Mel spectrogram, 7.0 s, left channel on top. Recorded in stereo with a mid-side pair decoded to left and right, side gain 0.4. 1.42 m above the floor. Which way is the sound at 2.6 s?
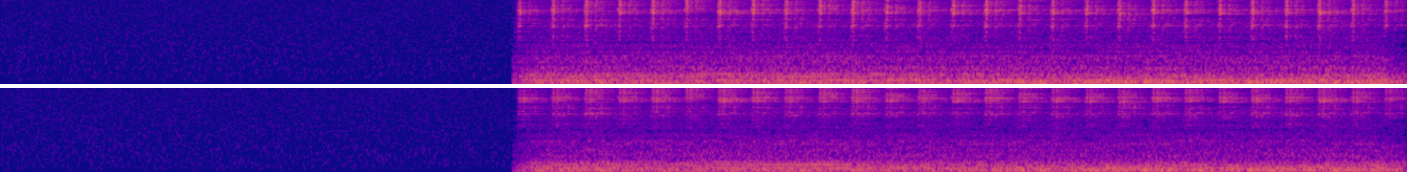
65° left.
